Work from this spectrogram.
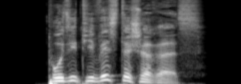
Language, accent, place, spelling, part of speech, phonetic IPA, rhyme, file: German, Germany, Berlin, positivistischeres, adjective, [pozitiˈvɪstɪʃəʁəs], -ɪstɪʃəʁəs, De-positivistischeres.ogg
- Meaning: strong/mixed nominative/accusative neuter singular comparative degree of positivistisch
